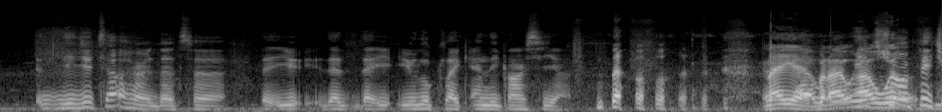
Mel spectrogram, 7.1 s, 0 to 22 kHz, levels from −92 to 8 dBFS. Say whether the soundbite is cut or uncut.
uncut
